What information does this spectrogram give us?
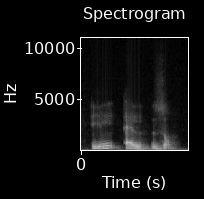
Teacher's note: Be careful not to forget the liaison between the S and the vowel. It's very important when the verbs start with the vowel to have this connection between the S and the vowel.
